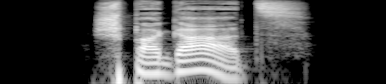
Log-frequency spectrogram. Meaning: genitive of Spagat
- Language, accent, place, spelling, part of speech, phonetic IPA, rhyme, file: German, Germany, Berlin, Spagats, noun, [ʃpaˈɡaːt͡s], -aːt͡s, De-Spagats.ogg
